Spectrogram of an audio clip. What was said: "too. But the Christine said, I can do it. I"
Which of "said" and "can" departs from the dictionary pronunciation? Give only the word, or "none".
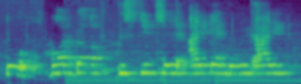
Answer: said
